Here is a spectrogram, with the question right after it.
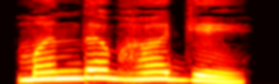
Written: ಮಂದಭಾಗ್ಯ

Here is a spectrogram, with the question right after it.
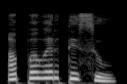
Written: ಅಪವರ್ತಿಸು

